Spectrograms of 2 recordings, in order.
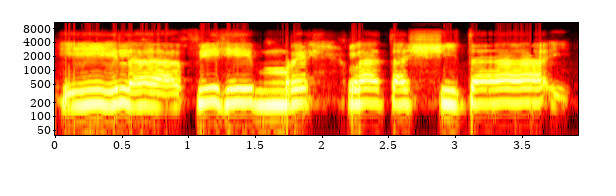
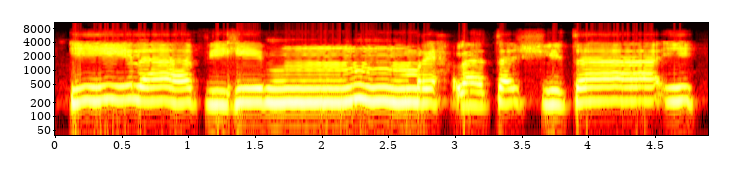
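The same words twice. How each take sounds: First: The m is said clearly without a nasal hum. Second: The m is held with a nasal hum. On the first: The speaker calls it right. "jangan didengungkan" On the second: The speaker calls it wrong. "Misalnya yang salah"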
